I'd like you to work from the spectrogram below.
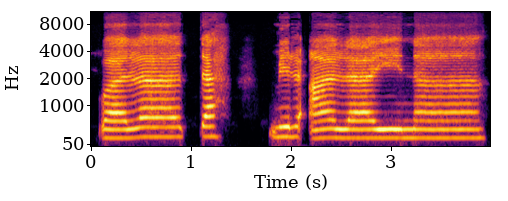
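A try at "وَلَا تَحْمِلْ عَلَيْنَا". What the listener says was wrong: Jangan buru-buru, ya jangan. Wala tahmil alaina, jangan. L-nya itu sempurnakan pengucapan. Wala tahmil maksudnya gitu.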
